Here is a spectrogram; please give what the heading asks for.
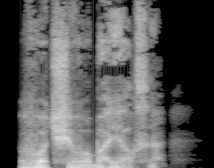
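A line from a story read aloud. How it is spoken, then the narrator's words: Quiet. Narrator (Russian): тихо сказал Стентон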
